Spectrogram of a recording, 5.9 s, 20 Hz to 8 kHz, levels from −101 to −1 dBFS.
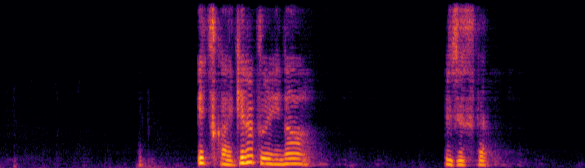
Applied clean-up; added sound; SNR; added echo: neural mask model DeepFilterNet 3.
